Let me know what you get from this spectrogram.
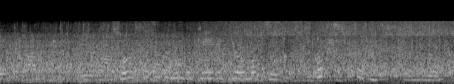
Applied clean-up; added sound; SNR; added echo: none; Waves, surf; -4 dB; none.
